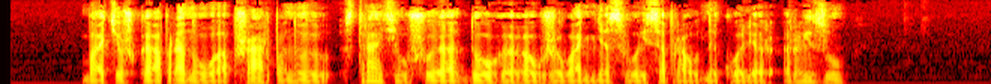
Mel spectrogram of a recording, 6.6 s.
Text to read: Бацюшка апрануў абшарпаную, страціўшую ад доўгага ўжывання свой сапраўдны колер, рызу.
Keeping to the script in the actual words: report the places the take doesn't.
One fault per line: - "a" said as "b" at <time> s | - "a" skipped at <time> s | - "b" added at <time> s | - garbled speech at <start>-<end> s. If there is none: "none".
none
